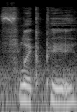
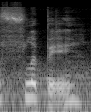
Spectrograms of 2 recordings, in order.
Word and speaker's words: Flippy: to do that's how that's how people pronounce it flick pee that's how they pronounce it in videos stop calling him that it's still flippy it's just the mentally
